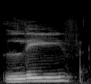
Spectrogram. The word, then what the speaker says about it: leave: or can you pronounce leave and live okay yeah they are similar but one has the e sound so Lee look at that Lee leave and then to get the V sound it's like the think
